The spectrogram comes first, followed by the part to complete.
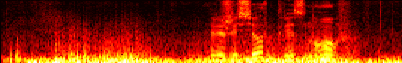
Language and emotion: Russian, sad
